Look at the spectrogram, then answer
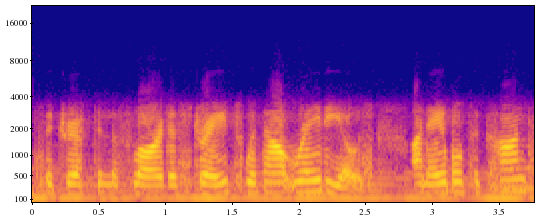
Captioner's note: archival news audio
